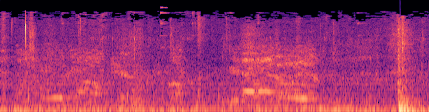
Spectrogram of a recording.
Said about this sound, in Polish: No, jakiś taksówkarz radio ma włączone.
